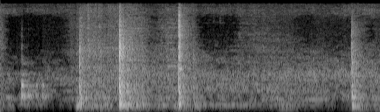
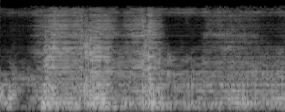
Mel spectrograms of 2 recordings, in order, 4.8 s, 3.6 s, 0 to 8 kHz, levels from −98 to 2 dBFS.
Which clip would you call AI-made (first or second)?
second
